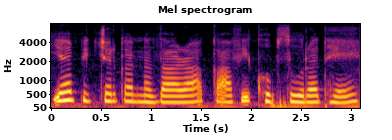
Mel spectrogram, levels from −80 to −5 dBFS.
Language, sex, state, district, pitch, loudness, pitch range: Hindi, female, Arunachal Pradesh, Papum Pare, 225 Hz, -15 LUFS, 220-250 Hz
